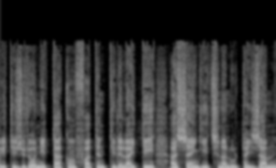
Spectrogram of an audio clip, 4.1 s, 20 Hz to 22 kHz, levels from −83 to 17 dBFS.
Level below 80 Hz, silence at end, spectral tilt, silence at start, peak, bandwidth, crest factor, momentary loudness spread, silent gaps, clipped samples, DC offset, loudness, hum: -36 dBFS; 0 s; -4.5 dB/octave; 0 s; -4 dBFS; 17 kHz; 12 dB; 4 LU; none; under 0.1%; under 0.1%; -15 LUFS; none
